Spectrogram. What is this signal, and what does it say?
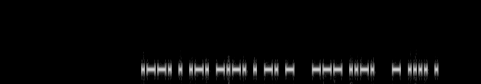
Morse code, heard as a keyed tone, about 44 wpm, 700 Hz. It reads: PERCENT OF THE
